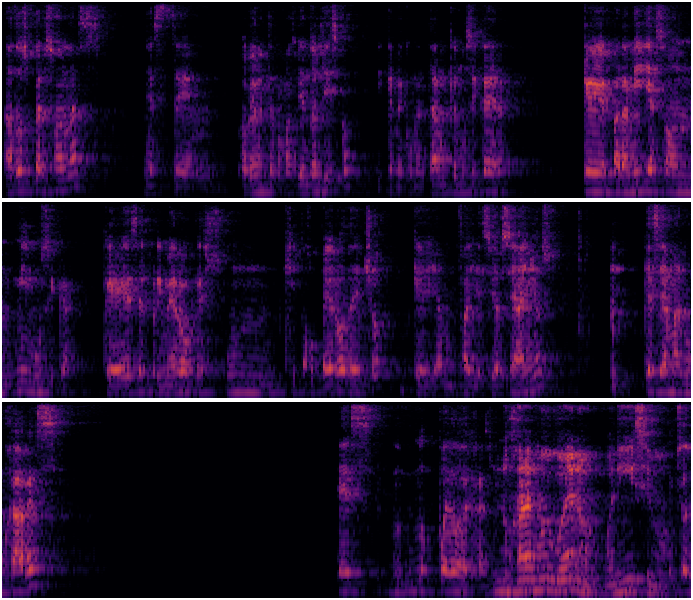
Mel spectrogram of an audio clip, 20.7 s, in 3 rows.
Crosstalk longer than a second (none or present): none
